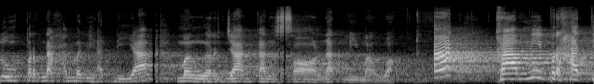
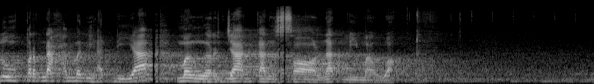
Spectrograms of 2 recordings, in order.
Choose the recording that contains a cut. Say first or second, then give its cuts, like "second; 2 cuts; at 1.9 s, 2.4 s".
first; 1 cut; at 4.3 s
